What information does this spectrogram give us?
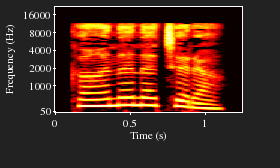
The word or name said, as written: ಕಾನನಚರ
